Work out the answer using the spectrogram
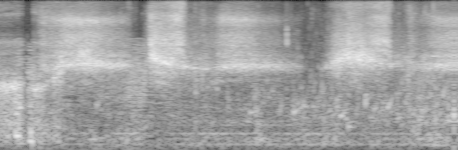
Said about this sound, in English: Get the oars. Get them out. Let's get this canoe in the water.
